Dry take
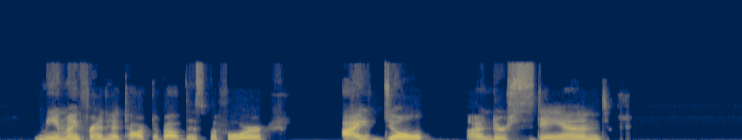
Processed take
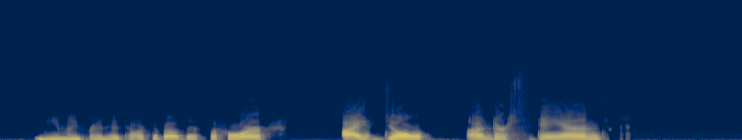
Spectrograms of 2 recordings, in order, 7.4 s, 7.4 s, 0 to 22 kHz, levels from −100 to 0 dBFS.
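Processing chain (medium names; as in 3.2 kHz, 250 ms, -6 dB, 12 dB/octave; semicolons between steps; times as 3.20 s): local Wiener filter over 9 samples; low-pass sweep 260 Hz -> 990 Hz, 0.62–2.33 s; trim -2 dB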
